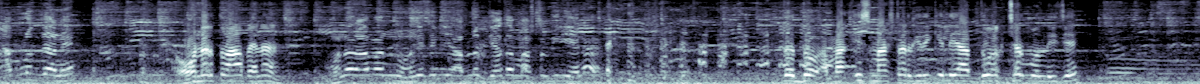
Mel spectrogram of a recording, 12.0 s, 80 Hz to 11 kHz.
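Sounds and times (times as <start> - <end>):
background music: 0.0 - 12.0
car engine and tyre rumble: 0.0 - 12.0.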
